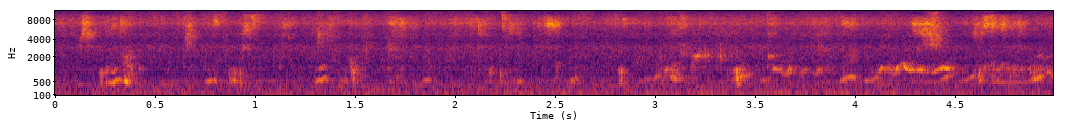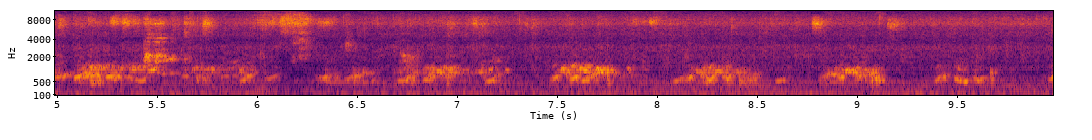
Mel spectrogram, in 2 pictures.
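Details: Ten seconds of guinea pig chatter, clusters of short squeaks and chirps coming in quick uneven bursts with brief pauses between them, under a continuous high-pitched hiss.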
